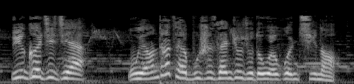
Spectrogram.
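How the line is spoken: Loud, puzzled shout. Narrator (Chinese): 莫瑶不明所以，扯着嗓子大声告诉云柯

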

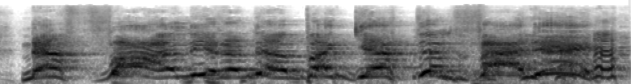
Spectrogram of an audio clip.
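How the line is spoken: Sudden yell toward kitchen. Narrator (Swedish): Helt plötsligt, nästintill, skriker mot köket

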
